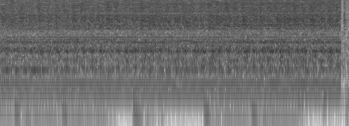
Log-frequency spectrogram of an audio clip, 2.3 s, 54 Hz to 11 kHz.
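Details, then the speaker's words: Ferrari 308 GTSi on ether: steady starter whirr with a rhythmic pulse that cuts out without catching. Cranks with no fire or spark; the plugs were fouled, likely from running rich. "so overall we had a no start condition on this Ferrari"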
